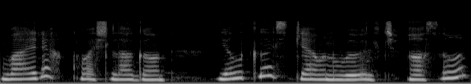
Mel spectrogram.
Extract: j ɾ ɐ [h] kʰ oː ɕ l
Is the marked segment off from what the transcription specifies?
no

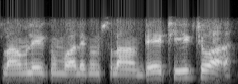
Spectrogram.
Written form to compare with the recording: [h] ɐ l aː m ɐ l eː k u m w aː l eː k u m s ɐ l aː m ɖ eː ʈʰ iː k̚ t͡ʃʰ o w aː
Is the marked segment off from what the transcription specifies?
yes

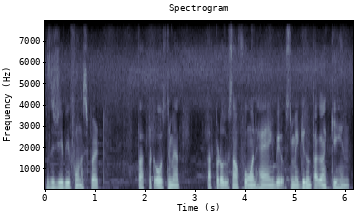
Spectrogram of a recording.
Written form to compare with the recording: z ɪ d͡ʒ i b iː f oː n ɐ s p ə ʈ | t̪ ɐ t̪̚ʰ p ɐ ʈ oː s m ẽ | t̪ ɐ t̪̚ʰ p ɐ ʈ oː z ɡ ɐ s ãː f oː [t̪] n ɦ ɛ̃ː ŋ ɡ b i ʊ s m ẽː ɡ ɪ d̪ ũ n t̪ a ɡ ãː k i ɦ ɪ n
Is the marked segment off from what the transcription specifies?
yes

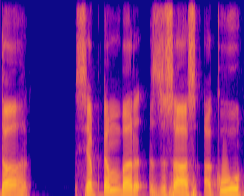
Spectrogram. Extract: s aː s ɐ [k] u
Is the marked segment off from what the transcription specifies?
no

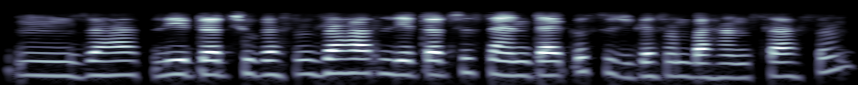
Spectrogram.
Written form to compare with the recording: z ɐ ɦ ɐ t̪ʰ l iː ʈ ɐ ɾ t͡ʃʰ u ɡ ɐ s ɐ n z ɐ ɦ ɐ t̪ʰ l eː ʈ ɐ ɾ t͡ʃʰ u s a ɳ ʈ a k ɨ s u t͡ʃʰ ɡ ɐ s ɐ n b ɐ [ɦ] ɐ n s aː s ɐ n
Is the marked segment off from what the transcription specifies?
no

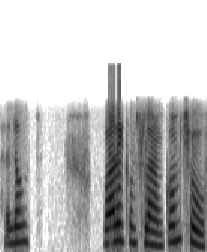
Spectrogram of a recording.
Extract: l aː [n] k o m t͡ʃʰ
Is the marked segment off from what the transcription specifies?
yes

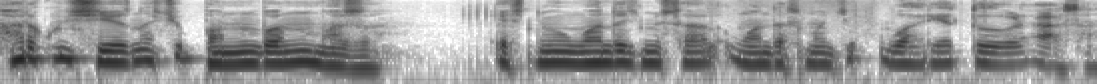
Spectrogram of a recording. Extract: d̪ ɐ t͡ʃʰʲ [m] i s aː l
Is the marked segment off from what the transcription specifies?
no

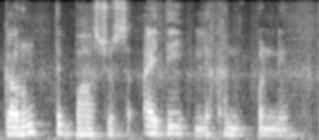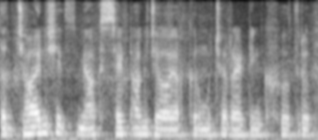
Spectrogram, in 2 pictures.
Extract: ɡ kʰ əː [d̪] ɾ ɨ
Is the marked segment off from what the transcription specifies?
yes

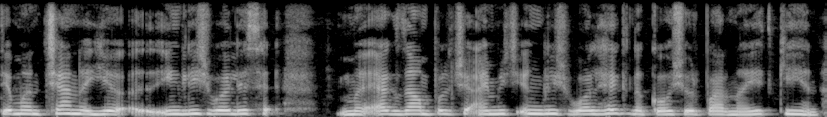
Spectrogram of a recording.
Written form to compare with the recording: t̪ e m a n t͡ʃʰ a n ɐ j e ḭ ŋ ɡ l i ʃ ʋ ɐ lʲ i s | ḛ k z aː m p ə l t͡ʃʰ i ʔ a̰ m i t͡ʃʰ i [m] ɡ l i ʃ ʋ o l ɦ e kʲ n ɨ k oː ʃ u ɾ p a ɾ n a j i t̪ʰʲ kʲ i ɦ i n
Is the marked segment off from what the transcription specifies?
yes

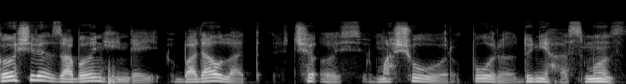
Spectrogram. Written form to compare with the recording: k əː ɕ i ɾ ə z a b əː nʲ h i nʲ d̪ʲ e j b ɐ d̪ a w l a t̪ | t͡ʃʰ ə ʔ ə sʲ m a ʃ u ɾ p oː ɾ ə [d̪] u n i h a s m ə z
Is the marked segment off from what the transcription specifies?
no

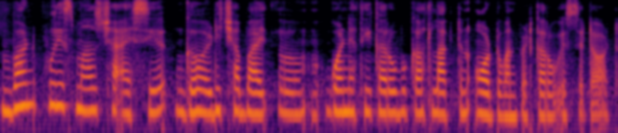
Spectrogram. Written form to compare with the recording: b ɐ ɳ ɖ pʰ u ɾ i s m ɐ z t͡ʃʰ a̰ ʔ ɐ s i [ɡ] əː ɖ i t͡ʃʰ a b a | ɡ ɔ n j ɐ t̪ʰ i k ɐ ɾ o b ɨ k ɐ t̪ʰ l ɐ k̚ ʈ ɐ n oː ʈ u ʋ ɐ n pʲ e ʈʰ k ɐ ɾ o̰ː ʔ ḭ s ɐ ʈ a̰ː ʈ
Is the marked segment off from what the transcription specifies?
no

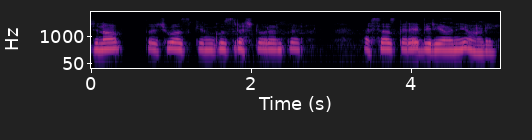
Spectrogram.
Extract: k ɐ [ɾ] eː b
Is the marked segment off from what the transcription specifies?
no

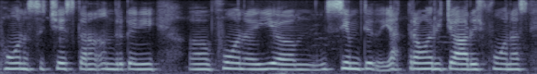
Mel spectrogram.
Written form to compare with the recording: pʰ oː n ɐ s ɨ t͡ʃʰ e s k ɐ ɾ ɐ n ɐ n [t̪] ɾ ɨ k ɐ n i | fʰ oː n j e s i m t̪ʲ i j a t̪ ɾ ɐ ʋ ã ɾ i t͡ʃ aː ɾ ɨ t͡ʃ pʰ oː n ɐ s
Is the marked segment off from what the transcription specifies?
yes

